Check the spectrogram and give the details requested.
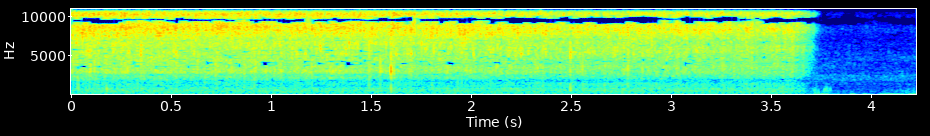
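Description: Two ground-beef burger patties sizzling in a cast iron skillet: a steady, dense sizzle with small crackles, cutting off suddenly near the end.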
